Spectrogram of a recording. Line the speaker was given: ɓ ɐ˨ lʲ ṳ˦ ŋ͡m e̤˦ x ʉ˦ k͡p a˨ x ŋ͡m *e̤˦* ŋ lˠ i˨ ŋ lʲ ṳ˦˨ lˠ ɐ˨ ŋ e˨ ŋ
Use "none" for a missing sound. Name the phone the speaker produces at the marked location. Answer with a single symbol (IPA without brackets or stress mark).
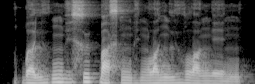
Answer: e̤˨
